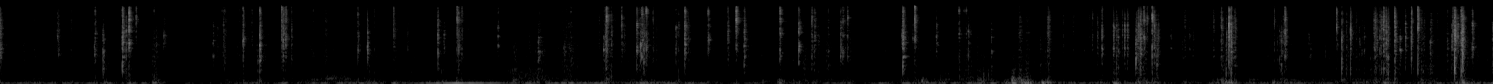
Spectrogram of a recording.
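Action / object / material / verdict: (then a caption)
scrape / crumpled aluminium foil sheet / aluminium foil / none. A folded and crumpled aluminium foil sheet is held in both hands and crinkled and squeezed with fingertips and long nails. The result is a quiet, continuous run of sharp, bright crackles and snaps with very little low end, each one dying away almost instantly.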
